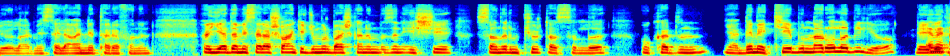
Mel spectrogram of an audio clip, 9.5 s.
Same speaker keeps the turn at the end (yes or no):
no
